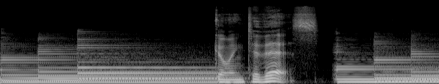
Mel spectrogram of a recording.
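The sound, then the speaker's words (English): Distorted electric guitar sustains a chord and restrikes it a couple of times. After a brief spoken phrase it moves to a B-flat 6-9 chord, keeping G, D and C on top over a B-flat bass. “So we go from this to this. On guitar, that sounds like this”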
